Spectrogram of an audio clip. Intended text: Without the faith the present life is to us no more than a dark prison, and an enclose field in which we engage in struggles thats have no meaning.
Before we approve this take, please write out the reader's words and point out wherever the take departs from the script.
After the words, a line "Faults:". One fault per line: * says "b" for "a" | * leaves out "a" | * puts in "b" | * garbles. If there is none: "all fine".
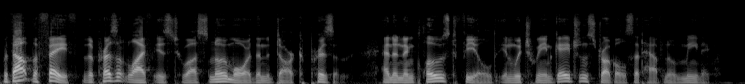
Without the faith the present life is to us no more than a dark prison, and an enclosed field in which we engage in struggles that have no meaning.
Faults:
* says "enclosed" for "enclose"
* says "that" for "thats"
